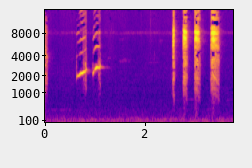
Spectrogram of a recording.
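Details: A female white-rumped shama calls for the male. Two rising whistled notes are followed by a pause and then four harsh scratchy rasps.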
